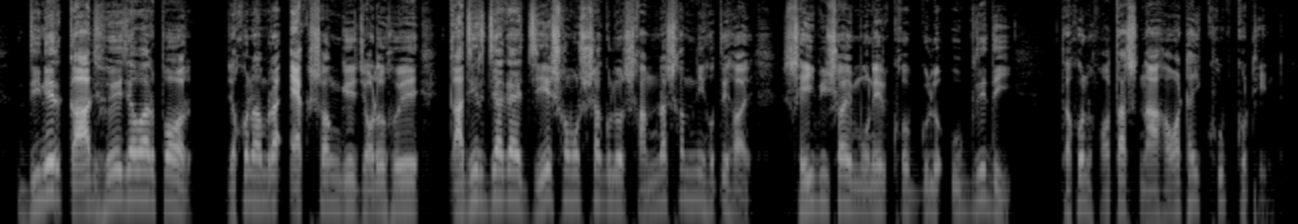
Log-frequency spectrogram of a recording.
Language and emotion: Bengali, sad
